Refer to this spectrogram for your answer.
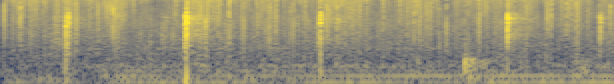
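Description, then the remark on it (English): Scissors snip a few times at an uneven pace, each cut a short, crisp click over a steady low background hum. The snips are fairly quiet, and no one speaks. “It was a pair of scissors.”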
